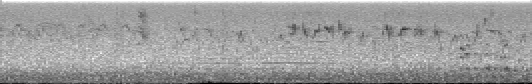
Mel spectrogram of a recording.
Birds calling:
House Finch (Haemorhous mexicanus), Hawaii Amakihi (Chlorodrepanis virens)

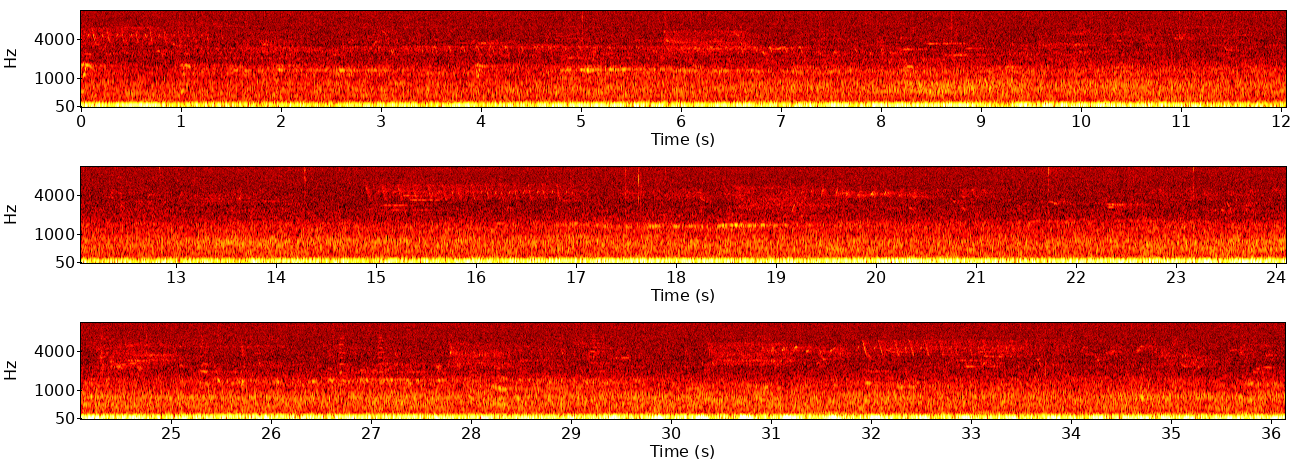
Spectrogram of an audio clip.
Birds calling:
Northern Flicker (Colaptes auratus), Swamp Sparrow (Melospiza georgiana), Red-winged Blackbird (Agelaius phoeniceus), Canada Goose (Branta canadensis), Wood Thrush (Hylocichla mustelina)

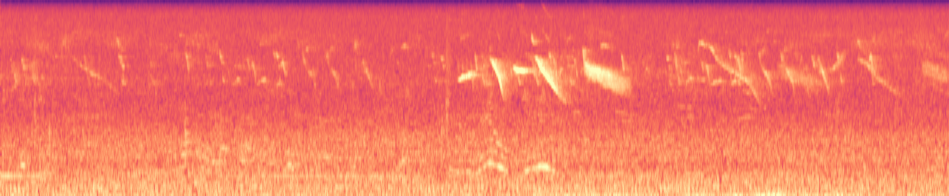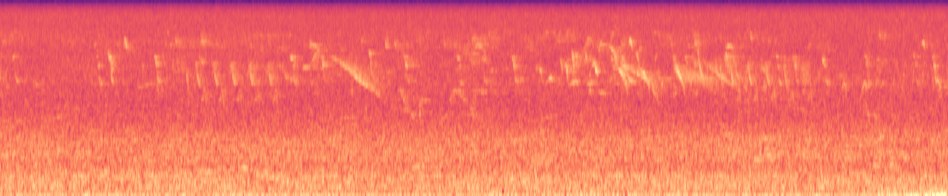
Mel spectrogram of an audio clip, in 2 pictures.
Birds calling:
Rufous-collared Sparrow (Zonotrichia capensis)

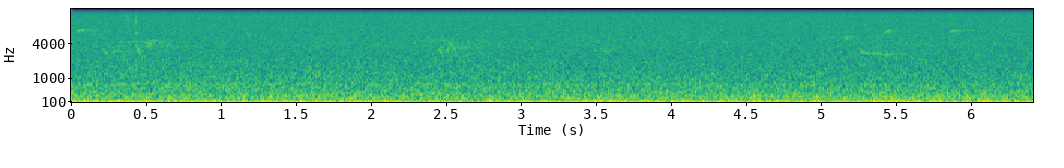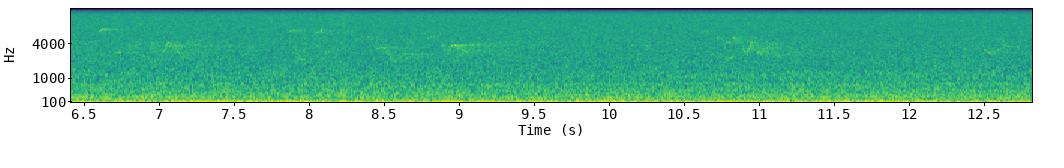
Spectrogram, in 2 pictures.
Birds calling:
Red-eyed Vireo (Vireo olivaceus), Black-capped Chickadee (Poecile atricapillus)

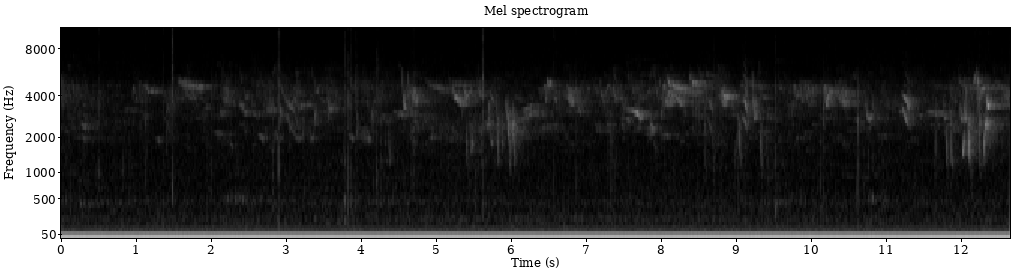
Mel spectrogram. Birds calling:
Hawaii Amakihi (Chlorodrepanis virens), Apapane (Himatione sanguinea), Omao (Myadestes obscurus)

